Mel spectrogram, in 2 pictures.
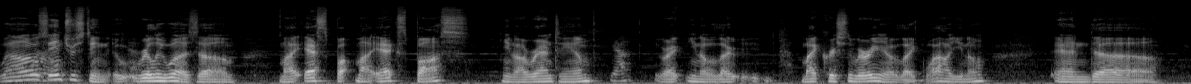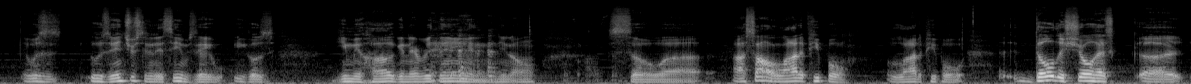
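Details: Adult man with aphasia from a massive stroke 3 years earlier, before brain training; much language regained but fluency still impaired; aphasia.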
